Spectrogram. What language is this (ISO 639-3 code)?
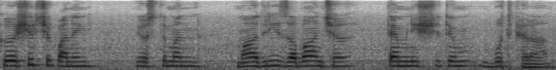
kas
